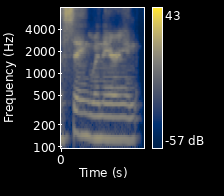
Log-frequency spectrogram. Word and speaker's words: Sanguinarian: Brendan, like, lead us into the talk of the Sanguinarian Id. I said it right. Yes. – You got it.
